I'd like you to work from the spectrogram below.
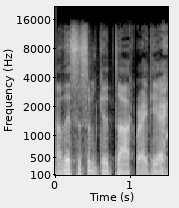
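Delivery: ordinary delivery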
